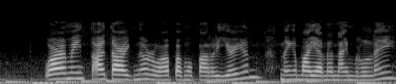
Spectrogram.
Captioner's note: woman speaks indigenous language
